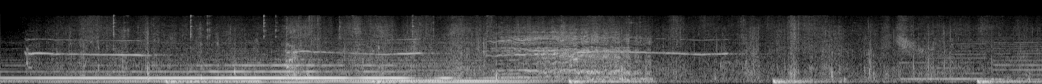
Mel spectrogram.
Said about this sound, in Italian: Prendiamo i cavalli e andiamocene.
